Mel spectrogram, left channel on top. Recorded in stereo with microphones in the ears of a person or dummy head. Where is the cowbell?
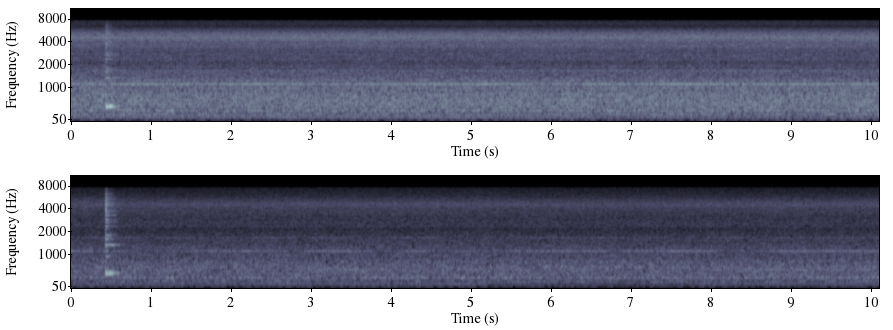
35° right (ahead or behind), 1.5 m.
